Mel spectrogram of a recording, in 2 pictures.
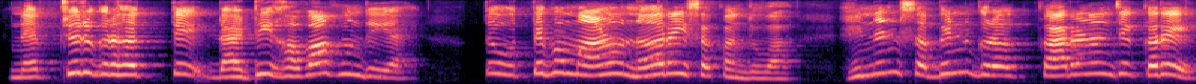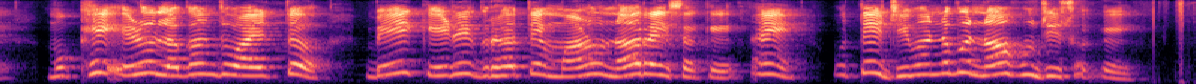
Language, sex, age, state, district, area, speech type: Sindhi, female, 18-30, Gujarat, Junagadh, urban, spontaneous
